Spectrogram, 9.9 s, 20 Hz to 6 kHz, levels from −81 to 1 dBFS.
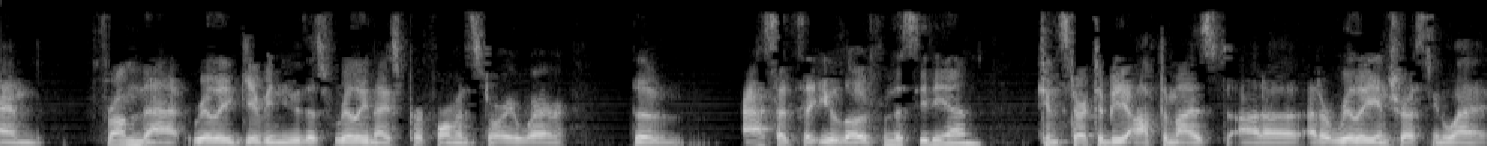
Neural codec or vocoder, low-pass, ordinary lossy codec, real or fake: none; 5.4 kHz; MP3, 24 kbps; real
